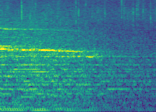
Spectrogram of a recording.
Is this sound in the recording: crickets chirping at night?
no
